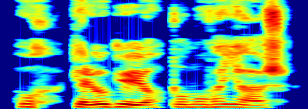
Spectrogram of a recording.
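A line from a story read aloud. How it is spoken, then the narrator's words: Sighing. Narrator (French): soupira-t-elle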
